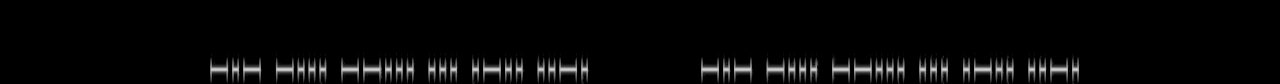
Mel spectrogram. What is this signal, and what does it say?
Morse code, heard as a keyed tone, about 22 wpm, 700 Hz. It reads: KB7SLF KB7SLF
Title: USA Call Signs - 6 Characters - Repeated 2x - 22wpm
